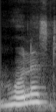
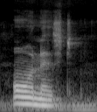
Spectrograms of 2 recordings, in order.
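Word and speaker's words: honest: जब हम इसको साउंड जब हम इसे पढ़ते हैं तो हम होनेस्ट नहीं पढ़ते इसको वी प्रोनाउंस इट ऑनेस्ट तो साउंड किसकी आ रही है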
